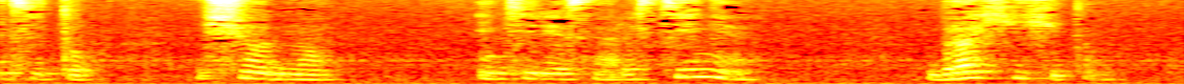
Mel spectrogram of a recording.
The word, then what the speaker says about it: Брахихитон: еще одно интересное растение браке хитом а может браке хитом а может брать хитон моды теперь здесь стоит ударение на первую букву и значит все-таки браке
